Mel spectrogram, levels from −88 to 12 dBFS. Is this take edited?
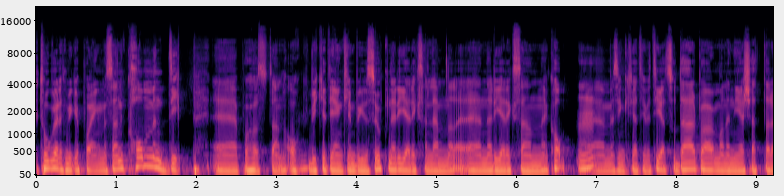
no; 0 cuts

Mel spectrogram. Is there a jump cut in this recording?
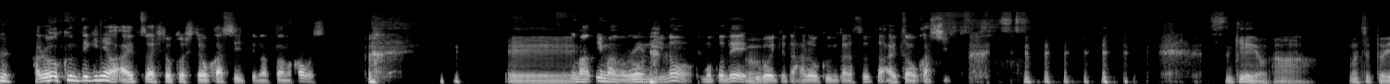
no; 0 cuts

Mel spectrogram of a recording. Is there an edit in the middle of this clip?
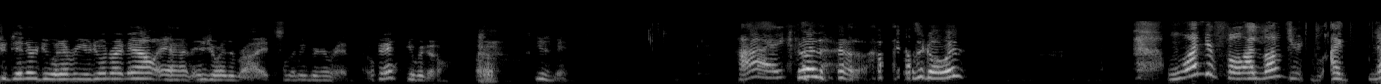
no; 0 cuts

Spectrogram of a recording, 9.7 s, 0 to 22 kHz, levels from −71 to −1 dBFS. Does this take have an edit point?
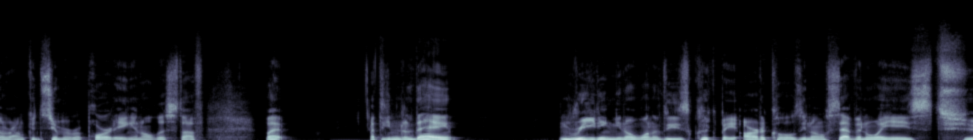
no; 0 cuts

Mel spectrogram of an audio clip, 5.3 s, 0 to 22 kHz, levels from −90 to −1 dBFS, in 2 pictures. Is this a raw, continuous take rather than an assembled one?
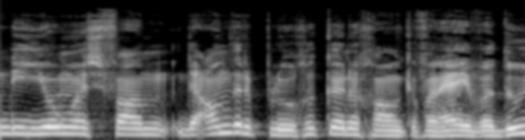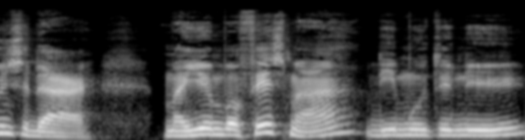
no; 1 cut; at 2.0 s

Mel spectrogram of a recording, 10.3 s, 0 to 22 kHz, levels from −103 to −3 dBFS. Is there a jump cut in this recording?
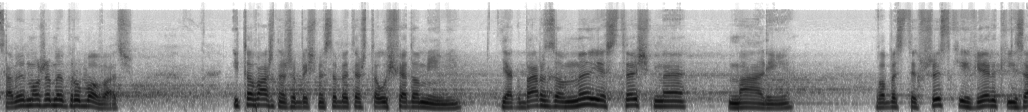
no; 0 cuts

